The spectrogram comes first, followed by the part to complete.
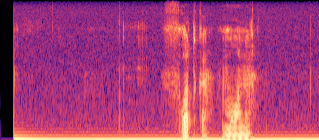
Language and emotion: Russian, neutral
